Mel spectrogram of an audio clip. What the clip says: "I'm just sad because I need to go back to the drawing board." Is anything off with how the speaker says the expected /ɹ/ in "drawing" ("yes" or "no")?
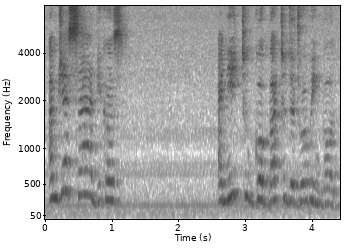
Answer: no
